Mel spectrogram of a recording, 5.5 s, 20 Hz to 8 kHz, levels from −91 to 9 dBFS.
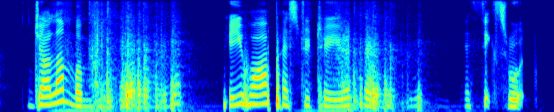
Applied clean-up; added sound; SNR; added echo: neural mask model RNNoise.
